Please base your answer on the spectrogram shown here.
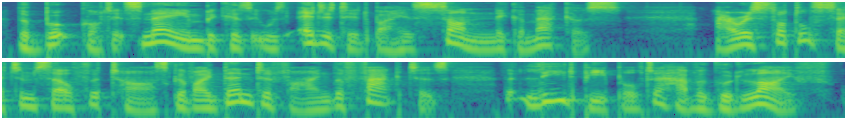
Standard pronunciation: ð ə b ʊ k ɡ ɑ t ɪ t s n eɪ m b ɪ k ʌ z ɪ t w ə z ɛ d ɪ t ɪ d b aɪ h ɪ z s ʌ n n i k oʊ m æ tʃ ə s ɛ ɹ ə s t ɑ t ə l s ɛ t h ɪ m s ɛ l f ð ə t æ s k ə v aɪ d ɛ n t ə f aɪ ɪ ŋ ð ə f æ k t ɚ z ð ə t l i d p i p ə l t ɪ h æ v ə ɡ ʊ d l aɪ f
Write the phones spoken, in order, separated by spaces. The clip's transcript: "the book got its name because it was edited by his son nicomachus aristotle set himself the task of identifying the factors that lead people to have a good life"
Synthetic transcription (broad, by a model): ð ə b ʊ k ɡ ɑ t ɪ t s n eɪ m b ɪ k ʌ z ɪ t w ə z ɛ d ɪ t ɪ d b aɪ ɪ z s ʌ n n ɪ k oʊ m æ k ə s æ ɹ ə s t ɑ t l s ɛ t h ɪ m s ɛ l f ð ə t æ s k ə v aɪ d ɛ n t ə f aɪ ɪ ŋ ð ə f æ k t ɚ z ð ə t l i d p i p ə l t ɪ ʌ v ə ɡ ʊ d l aɪ f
